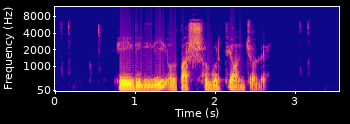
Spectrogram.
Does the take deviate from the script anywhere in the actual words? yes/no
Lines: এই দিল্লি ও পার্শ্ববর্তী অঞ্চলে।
no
